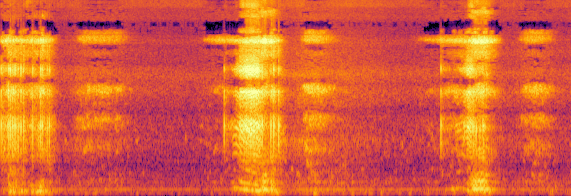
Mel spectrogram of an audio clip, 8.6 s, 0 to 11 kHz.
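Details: Woman snoring: loud rattling snores on the in-breath with quieter whistly out-breaths, about 18 breaths a minute.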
